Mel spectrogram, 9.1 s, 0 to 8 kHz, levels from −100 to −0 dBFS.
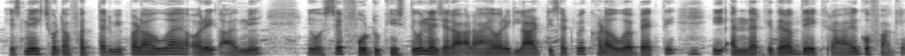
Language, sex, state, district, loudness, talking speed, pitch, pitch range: Hindi, male, Bihar, Bhagalpur, -19 LUFS, 230 wpm, 115 Hz, 105-130 Hz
